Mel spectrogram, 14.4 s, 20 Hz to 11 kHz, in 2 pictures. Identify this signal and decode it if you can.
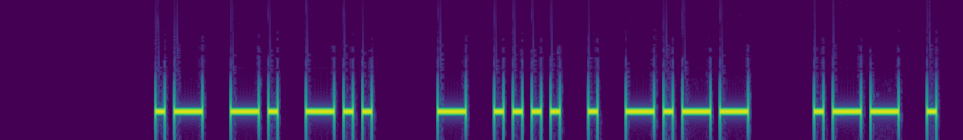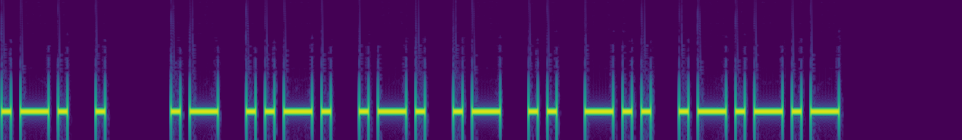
Morse code, heard as a keyed tone, about 17 wpm, 700 Hz. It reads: AND THEY WERE AFRAID.
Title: Sentences from Top 1500 Words 17wpm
